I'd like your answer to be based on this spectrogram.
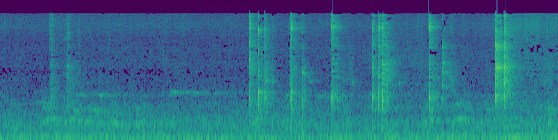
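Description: Spoon stirring masala in a pan after yogurt goes in for a paneer dish: a series of sharp metallic scrapes and clinks in an uneven rhythm, close, over a faint steady background hum.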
